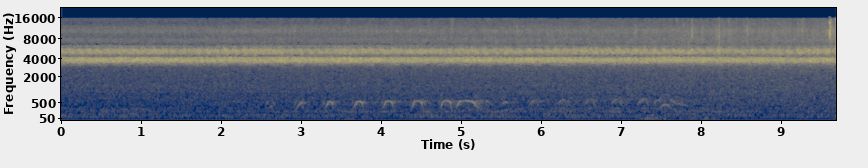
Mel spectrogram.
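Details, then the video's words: Steady, high-pitched chirping of grass insects on an early autumn night, an unbroken drone beneath a series of about a dozen low, evenly spaced hooting notes in the middle. "백색소음 풀벌레 소리"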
